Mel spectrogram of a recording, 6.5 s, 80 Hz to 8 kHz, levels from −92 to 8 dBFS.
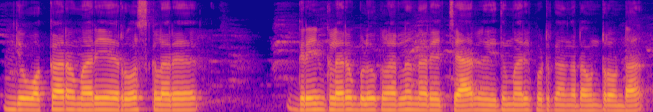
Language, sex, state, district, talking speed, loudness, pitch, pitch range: Tamil, male, Tamil Nadu, Namakkal, 155 wpm, -15 LUFS, 145 Hz, 140-150 Hz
